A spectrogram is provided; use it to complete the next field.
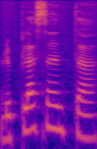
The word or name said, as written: placenta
